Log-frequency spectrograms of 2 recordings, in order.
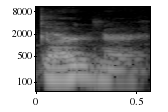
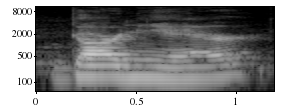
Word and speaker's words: Gardner: I get Garnier. I'm not kidding. I've been called Garnier before. What, someone we know, their kid calls you Granite.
